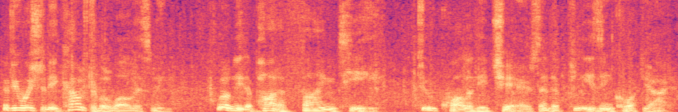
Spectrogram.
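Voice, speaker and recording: Over steady rainfall, a man with a low, deep voice plays an ancient, immortal gentleman from a fantasy game. His delivery is calm, courteous and old-fashioned, with formal, measured phrasing suited to relaxing ASMR. This soft ASMR roleplay carries slight background noise.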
